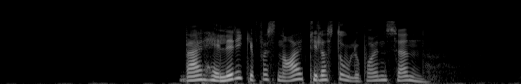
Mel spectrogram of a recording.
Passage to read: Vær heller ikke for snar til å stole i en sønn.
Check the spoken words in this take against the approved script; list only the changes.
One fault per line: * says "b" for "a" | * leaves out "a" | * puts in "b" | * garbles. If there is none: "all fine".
* says "på" for "i"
